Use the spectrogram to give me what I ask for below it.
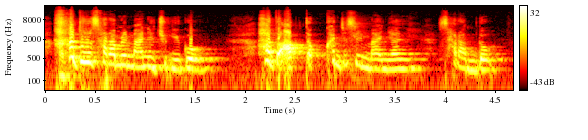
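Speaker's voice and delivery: loud, high, impassioned proclamation; full-force preaching. Real, not acted. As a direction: thunder the assurance out to the congregation. (목청 높여 열변하는 설교)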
